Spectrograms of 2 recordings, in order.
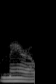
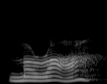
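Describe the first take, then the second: First: The name has an American English pronunciation. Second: The name has a Hebrew-style pronunciation. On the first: "my North Topeka self was going to go with Marah" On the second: "in ancient Hebrew might pronounce it as Marah"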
